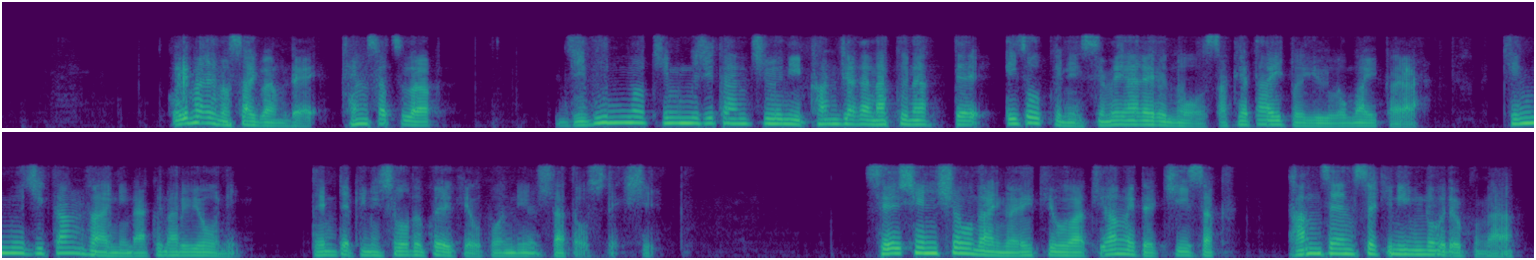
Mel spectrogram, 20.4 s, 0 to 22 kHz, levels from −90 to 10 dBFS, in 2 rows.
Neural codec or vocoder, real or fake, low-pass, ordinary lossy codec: codec, 16 kHz in and 24 kHz out, 0.6 kbps, FireRedTTS-2 codec; fake; 7.2 kHz; Opus, 16 kbps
